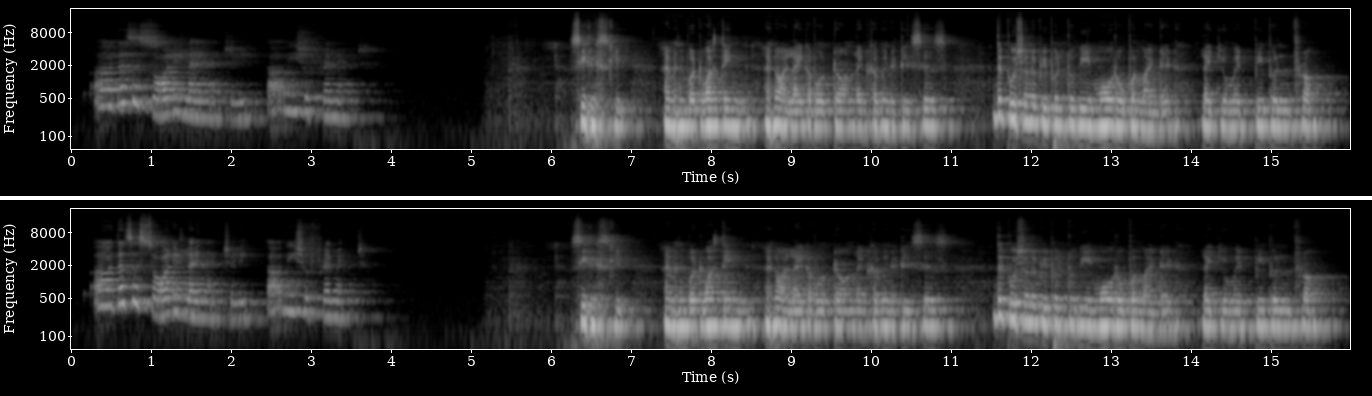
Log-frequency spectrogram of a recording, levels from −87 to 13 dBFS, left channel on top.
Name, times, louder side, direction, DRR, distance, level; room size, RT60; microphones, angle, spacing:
voice 1, 0.3-3.7, right 2 dB, 90° right, 1 dB, 1.4 m, -36 dB
voice 2, 6.3-6.9 7.4-10.9 11.5-15.6, left 1 dB, 35° left, 6 dB, 0.7 m, -25 dB
16.5 x 10.5 x 2.2 m, 1.3 s
head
